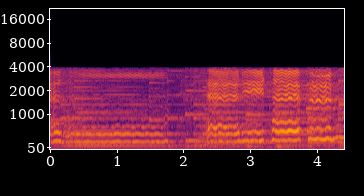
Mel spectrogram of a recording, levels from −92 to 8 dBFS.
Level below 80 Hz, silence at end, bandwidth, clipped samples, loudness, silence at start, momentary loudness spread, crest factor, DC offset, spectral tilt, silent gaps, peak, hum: -48 dBFS; 0 s; 4 kHz; under 0.1%; -19 LUFS; 0 s; 13 LU; 16 dB; 0.4%; -8 dB/octave; none; -4 dBFS; none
